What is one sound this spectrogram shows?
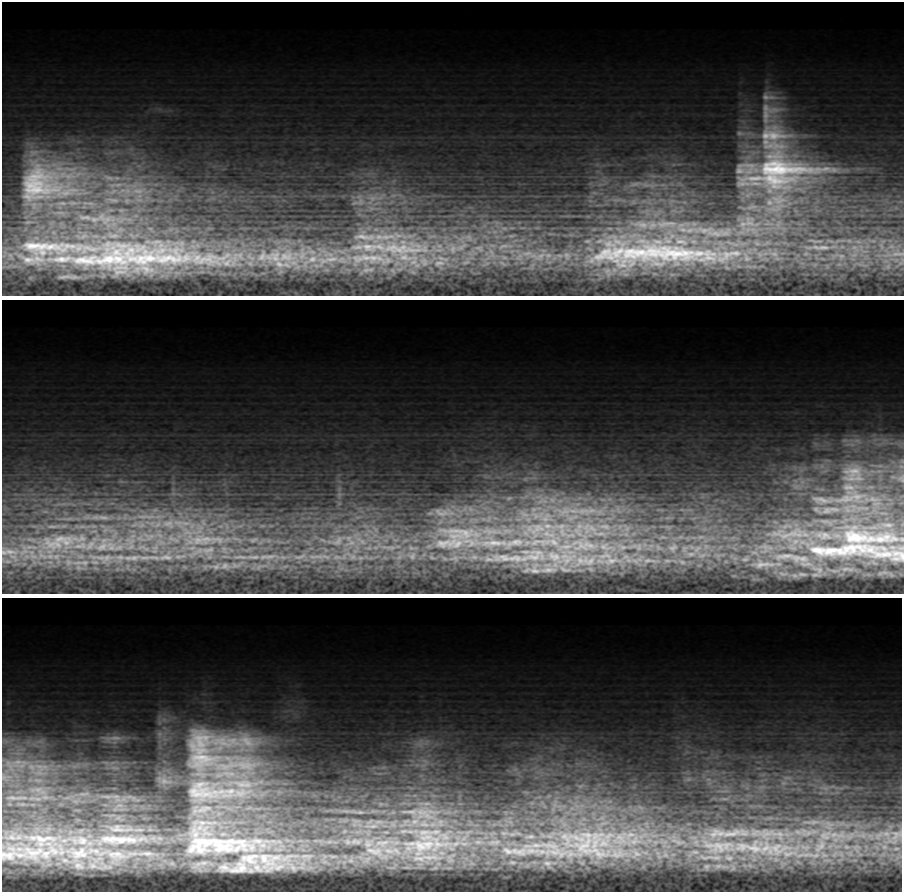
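A man speaks at a distance in a large, echoing hall.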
